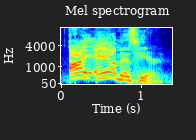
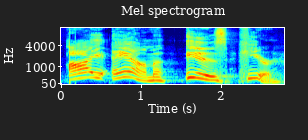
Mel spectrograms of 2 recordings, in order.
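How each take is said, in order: First: Said in the usual way. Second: Slow emphasis. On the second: Shown as a demonstration.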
